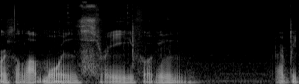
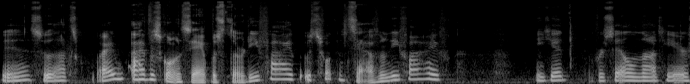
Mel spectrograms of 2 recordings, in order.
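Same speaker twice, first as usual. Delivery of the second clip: higher, amazed at the price; surprised; 10 semitones higher than usual. Real, not acted. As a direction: pitch jumps high in disbelief. Surprised at shop price difference.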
